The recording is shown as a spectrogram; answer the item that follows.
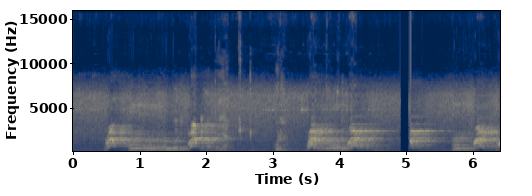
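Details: A Yorkshire Terrier puppy gives high, yappy barks, some drawn into whiny yelps, at uneven intervals during Tropical Storm Lidia in 2017 in La Paz, Baja California Sur, Mexico.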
